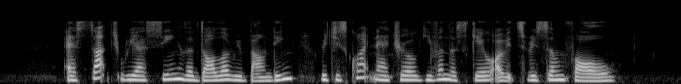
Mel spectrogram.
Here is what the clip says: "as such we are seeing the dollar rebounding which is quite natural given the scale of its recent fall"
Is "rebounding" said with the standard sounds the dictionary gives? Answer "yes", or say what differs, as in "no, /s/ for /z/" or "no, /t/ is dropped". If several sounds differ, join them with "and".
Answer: yes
